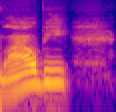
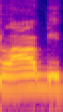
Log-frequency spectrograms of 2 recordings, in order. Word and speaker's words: Laube: So I've heard his name be pronounced different ways. Um, when I was watching tape on him, they were calling him Laube, and so I'm going to roll with that until I'm corrected.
